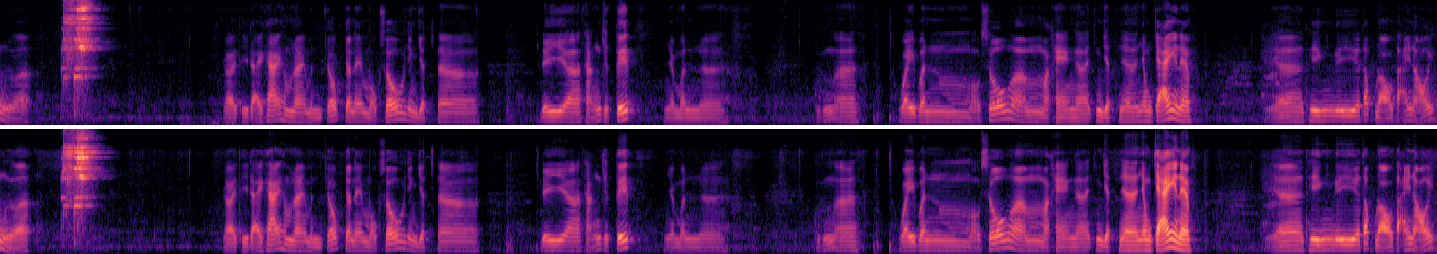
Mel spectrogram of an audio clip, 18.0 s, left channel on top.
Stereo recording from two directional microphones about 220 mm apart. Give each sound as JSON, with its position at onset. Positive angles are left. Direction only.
{"t": 0.1, "sound": "dishes", "side_deg": -50}
{"t": 0.7, "sound": "cutlery", "side_deg": -30}
{"t": 2.8, "sound": "speech", "side_deg": -20}
{"t": 6.8, "sound": "speech", "side_deg": 5}
{"t": 10.3, "sound": "speech", "side_deg": -20}
{"t": 13.1, "sound": "speech", "side_deg": 5}
{"t": 13.9, "sound": "speech", "side_deg": -30}
{"t": 14.2, "sound": "speech", "side_deg": -45}
{"t": 15.9, "sound": "speech", "side_deg": -20}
